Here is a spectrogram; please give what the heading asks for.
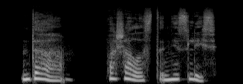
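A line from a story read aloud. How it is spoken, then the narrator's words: Quiet reply. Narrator (Russian): откликнулась я тихо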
